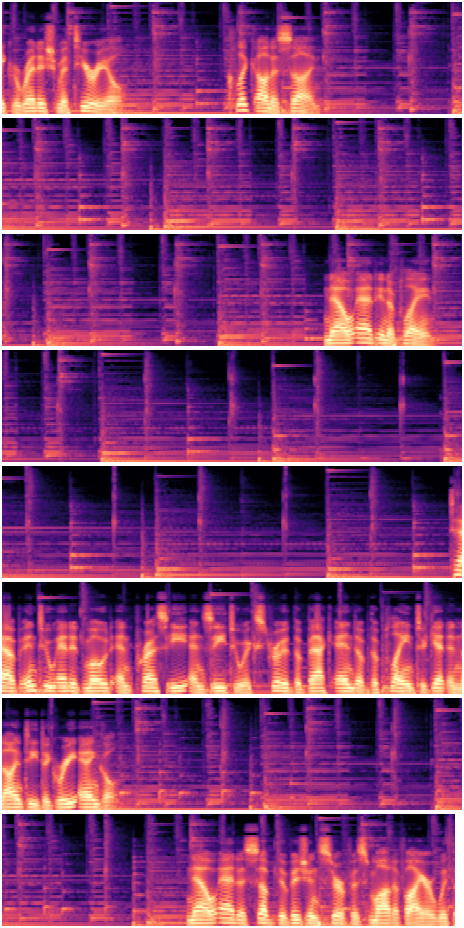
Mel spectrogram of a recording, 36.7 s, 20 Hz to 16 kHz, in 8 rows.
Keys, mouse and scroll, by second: 2.9 click, 5.7-6.5 scroll down 6, 6.5-7.2 scroll down 4, 7.2-8.4 scroll up 1, 10.8 click.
